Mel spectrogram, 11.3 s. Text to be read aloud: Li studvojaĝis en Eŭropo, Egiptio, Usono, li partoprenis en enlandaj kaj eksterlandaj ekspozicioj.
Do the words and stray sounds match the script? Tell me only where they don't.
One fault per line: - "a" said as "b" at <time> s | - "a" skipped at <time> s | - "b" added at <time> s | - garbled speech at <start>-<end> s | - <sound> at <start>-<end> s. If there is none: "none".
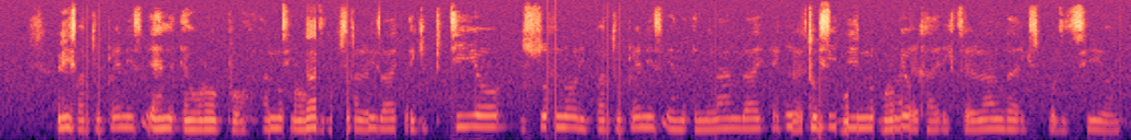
- "studvojaĝis" said as "partoprenis" at 0.8 s
- garbled speech at 2.6-4.1 s
- dropout at 5.5-5.6 s
- garbled speech at 7.8-9.2 s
